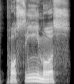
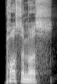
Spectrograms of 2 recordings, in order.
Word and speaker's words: possimus: So here it's possimus, not possumus, because we have a long I there.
